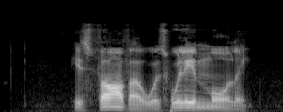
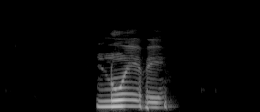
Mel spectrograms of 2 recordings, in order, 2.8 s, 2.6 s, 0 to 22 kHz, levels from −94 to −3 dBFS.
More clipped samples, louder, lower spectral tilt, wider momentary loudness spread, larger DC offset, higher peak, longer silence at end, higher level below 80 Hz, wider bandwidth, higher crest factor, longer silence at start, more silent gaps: neither; first, -26 LUFS vs -35 LUFS; second, -5.5 dB/octave vs -8.5 dB/octave; first, 18 LU vs 14 LU; neither; first, -8 dBFS vs -18 dBFS; second, 0.4 s vs 0.95 s; first, -58 dBFS vs -90 dBFS; first, 9.6 kHz vs 7.2 kHz; about the same, 20 dB vs 20 dB; second, 0.75 s vs 0.95 s; neither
